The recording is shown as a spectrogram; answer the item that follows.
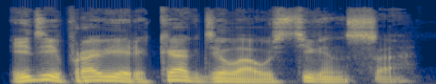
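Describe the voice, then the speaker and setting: A man voicing a young, smiling police lieutenant who speaks smoothly and condescendingly. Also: lowish voice, lively intonation, normal speed, no echo, studio quality. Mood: smug.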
